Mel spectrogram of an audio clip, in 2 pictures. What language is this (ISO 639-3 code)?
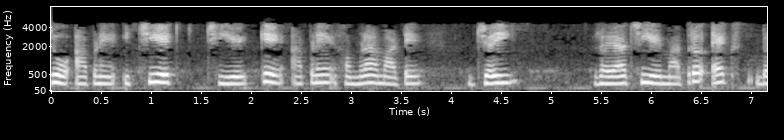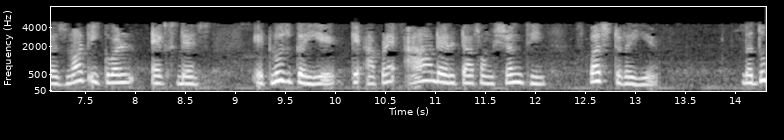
guj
